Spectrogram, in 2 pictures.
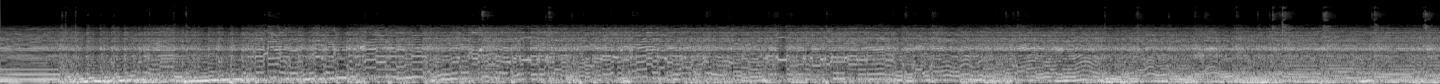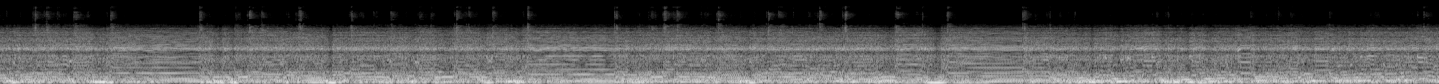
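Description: Electric guitar playing a continuous riff, its low notes often sliding up and down in pitch.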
